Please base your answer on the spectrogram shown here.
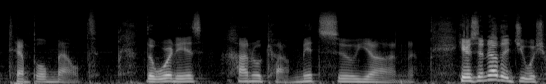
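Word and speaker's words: Hanukkah: beu the second syllable put the word together and you get the holiday kanuka two syllables and kanuka is the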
